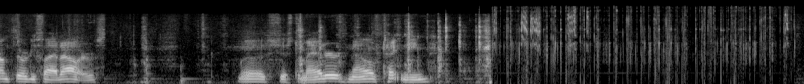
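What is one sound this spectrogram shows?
A ratchet wrench clicks as a nut is tightened on metal.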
